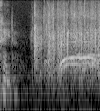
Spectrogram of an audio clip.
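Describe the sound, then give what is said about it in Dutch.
Large applause from an audience after a speech on a political party, a dense patter of clapping that swells after a brief lull, with voices mixed in. “En daarop volgde een groot applaus”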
